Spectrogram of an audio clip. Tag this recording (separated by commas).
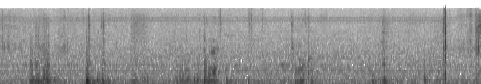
Speech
